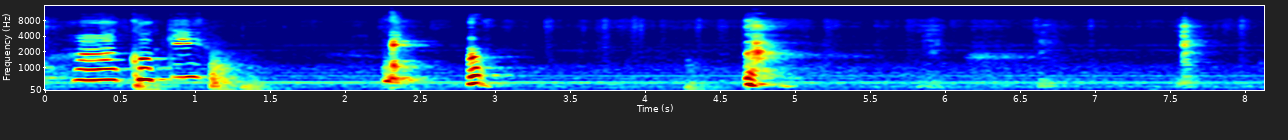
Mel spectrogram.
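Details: Great Dane puppies in their indoor pen: a steady, high-pitched whine opens, then short sharp yelps and barks break out at irregular intervals, with a person speaking in between.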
